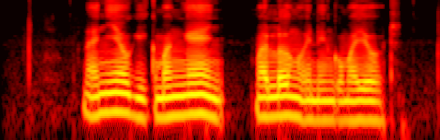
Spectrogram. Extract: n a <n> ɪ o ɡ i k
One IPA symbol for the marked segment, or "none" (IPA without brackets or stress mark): ɲ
